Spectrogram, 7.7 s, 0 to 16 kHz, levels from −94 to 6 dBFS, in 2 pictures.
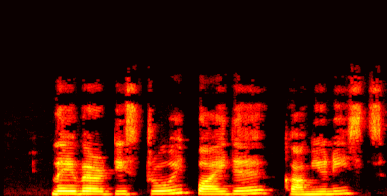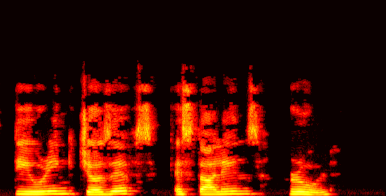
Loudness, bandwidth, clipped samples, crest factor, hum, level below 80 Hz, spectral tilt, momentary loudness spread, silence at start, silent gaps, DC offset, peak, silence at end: -17 LUFS; 9.8 kHz; under 0.1%; 16 dB; none; -64 dBFS; -4.5 dB/octave; 12 LU; 0.5 s; none; under 0.1%; -2 dBFS; 0.55 s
